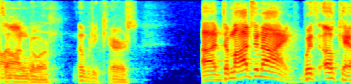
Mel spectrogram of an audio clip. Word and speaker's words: Andor: Ondor is the proper way to pronounce it. Yeah, it's Ondor.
